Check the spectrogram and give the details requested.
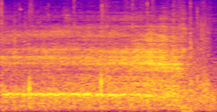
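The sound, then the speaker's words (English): Faint, scattered hoof stamps and shuffling from a tall, fidgety chestnut horse with white socks prancing in a paddock, set against a steady outdoor hum with a thin tonal whine, with no voices. “The chestnut with the white socks. Not certain how many hands, but tall, fidgety, prancing.”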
